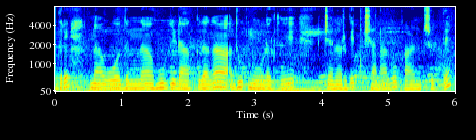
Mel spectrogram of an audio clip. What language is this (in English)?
Kannada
